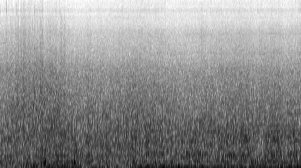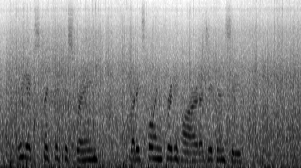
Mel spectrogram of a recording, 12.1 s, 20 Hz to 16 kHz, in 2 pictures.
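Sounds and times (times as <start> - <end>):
wind buffeting microphone: 0.0 - 12.0
heavy rain hissing: 5.1 - 12.0.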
